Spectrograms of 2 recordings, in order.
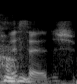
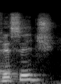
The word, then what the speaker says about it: Visage: I always pronounce it Visage. But Visage? Visage?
